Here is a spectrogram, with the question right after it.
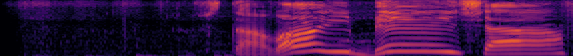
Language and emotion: Russian, positive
